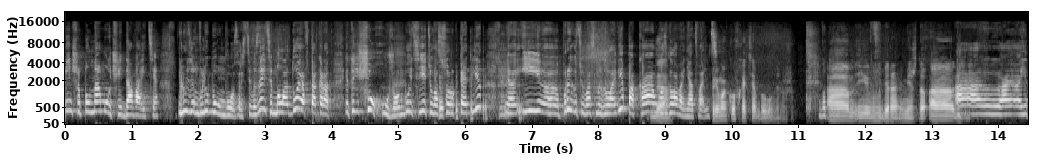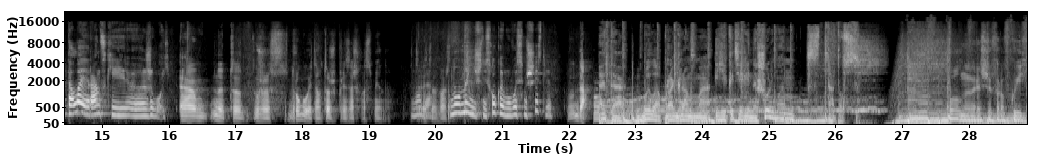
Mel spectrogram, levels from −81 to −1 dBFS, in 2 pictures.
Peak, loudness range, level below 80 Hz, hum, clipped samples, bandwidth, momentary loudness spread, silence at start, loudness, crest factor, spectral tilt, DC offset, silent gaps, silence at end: -4 dBFS; 8 LU; -36 dBFS; none; under 0.1%; 16.5 kHz; 12 LU; 0 s; -20 LUFS; 16 dB; -4.5 dB/octave; under 0.1%; none; 0 s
